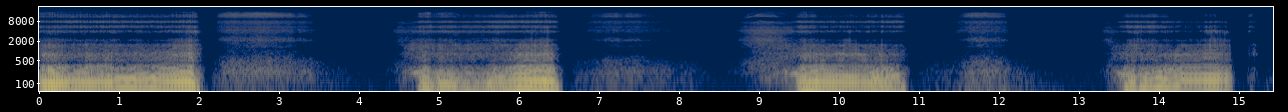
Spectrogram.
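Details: Open-mouth snoring in sleep while a partner holds the sleeper's nose shut: loud rattling snores on each in-breath, about four in fifteen seconds, with quieter out-breaths between.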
